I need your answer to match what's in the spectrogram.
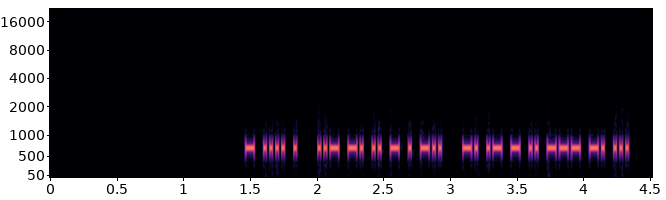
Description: Morse code, heard as a keyed tone, about 57 wpm, 690 Hz. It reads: THE UNITED NATIONS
